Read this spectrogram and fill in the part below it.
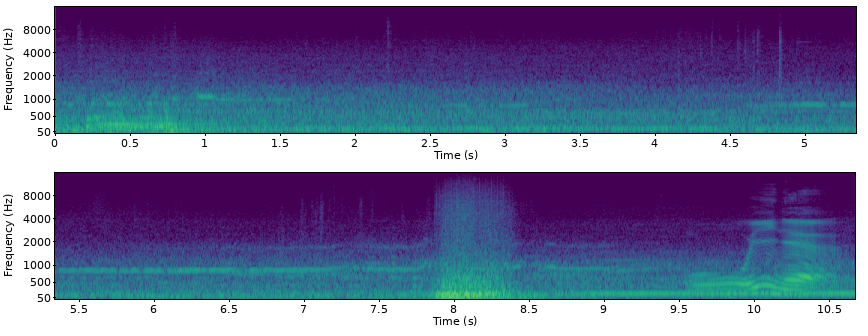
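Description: A high-mileage Honda Fit with a CVT and paddle shifters runs at full power around Fuji Speedway. The engine drones steadily from inside the cabin, a sharp burst comes near the end, and a person talks over it.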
